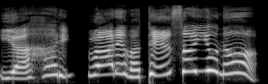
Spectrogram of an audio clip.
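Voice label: Voice growth, Japanese; tiramisu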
